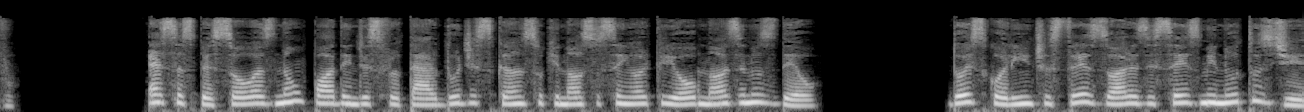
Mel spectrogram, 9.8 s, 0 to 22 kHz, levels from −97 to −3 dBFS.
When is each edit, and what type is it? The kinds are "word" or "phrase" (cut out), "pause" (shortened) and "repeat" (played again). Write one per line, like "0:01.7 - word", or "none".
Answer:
0:05.2 - word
